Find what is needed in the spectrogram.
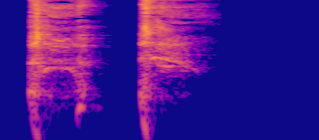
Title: Coughing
